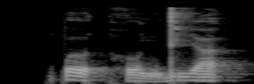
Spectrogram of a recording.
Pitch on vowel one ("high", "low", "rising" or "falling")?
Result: low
